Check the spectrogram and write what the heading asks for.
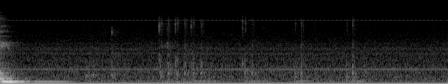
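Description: A few light, irregular clicks of a computer keyboard, over a steady faint electrical hum with a thin whine.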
